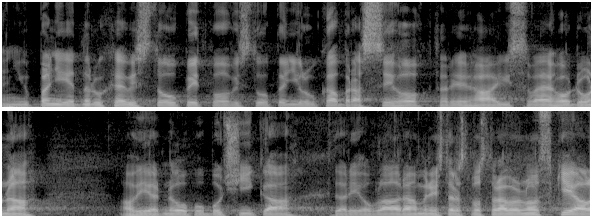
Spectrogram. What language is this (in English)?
Czech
